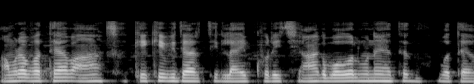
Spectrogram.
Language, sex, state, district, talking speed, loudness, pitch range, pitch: Maithili, male, Bihar, Madhepura, 240 wpm, -18 LUFS, 145-155 Hz, 150 Hz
